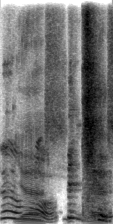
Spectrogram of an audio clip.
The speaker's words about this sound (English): Bless, Bless you.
